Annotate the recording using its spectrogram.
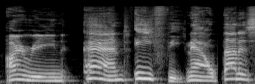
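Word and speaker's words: Aoife: his two older sisters are called irene and ify now that is spelled like this a-o-i-f-e which is incredibly confusing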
